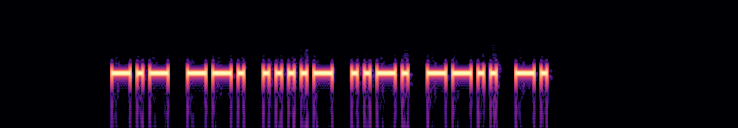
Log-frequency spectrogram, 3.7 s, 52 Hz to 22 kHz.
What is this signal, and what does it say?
Morse code, heard as a keyed tone, about 38 wpm, 700 Hz. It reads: KG4FZN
